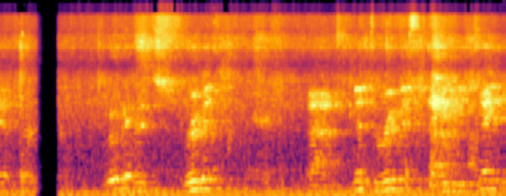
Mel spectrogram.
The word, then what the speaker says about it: Rubitz: Rubitz.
